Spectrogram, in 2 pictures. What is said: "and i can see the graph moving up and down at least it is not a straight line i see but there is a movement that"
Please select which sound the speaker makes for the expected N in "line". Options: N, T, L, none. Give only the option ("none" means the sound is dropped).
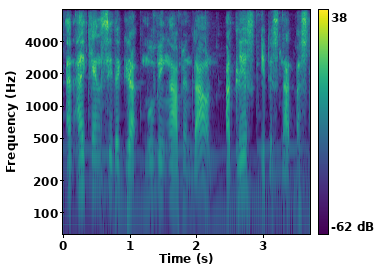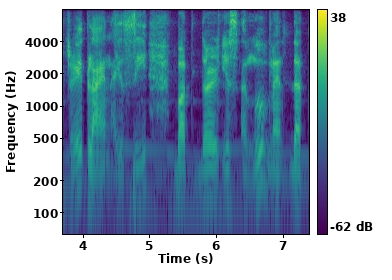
N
